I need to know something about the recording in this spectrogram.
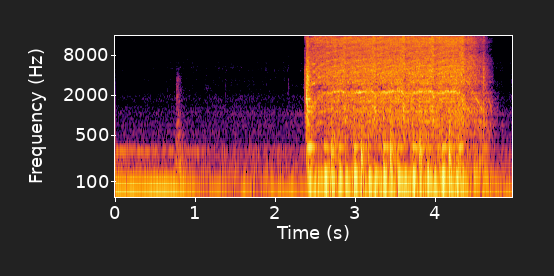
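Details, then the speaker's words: Fischer Panda marine generator on a Tiara 34 boat, about 40 hours, cranked by starter: spins fast and evenly with no compression chuffs; internal catastrophic failure, metal found in the oil. "okay well that's not good that sound is uh no compression something happened internally there"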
